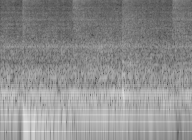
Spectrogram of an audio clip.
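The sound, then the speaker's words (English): The motor of a Motor Bunny sex toy buzzes steadily for two seconds, a loud, unbroken low hum with layered harmonic drone and a faint hiss above it. No one speaks. “You hear that buzz?”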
